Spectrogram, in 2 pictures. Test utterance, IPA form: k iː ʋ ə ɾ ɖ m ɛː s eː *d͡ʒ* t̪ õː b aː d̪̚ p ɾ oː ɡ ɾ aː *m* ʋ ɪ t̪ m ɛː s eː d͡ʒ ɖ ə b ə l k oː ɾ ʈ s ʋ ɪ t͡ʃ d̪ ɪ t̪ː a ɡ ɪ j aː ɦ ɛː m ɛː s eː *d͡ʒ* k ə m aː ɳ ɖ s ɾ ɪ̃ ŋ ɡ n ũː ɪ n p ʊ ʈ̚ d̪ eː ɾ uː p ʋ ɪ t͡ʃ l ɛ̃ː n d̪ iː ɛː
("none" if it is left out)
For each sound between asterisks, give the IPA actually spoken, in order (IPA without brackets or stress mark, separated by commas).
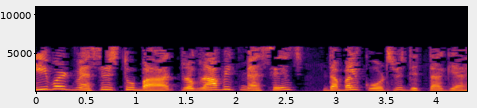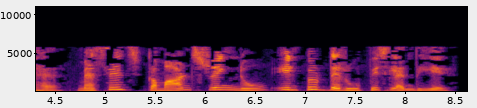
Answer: d͡ʒ, m, d͡ʒ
